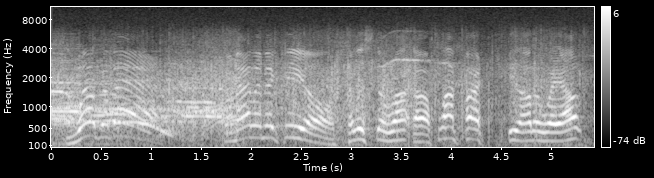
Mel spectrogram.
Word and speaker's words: Calista: Kalista Flop on her way out.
